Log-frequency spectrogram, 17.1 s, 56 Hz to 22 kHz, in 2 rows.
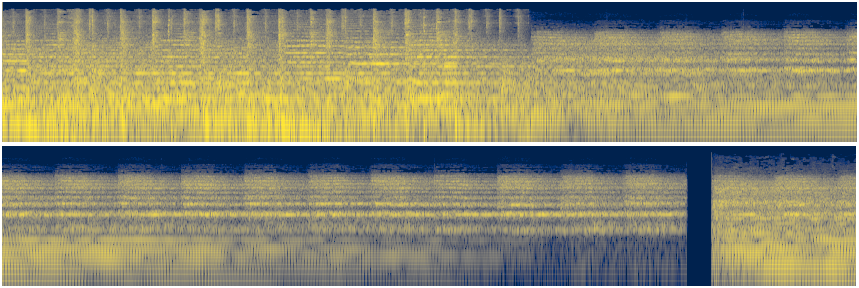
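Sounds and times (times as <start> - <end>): background music with held tones: 0.0 - 12.4.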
